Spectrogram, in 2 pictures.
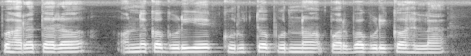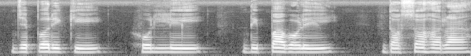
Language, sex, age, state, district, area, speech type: Odia, male, 18-30, Odisha, Bhadrak, rural, spontaneous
